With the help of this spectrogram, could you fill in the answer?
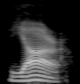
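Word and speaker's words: Jahr: So we will pronounce it as Yar.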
